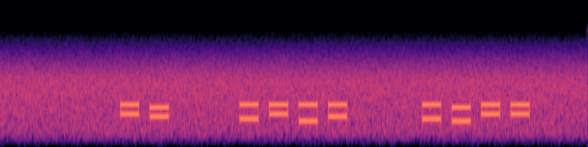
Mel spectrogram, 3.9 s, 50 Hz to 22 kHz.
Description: DTMF, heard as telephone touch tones, dialled by machine, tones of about 120 ms, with radio hiss. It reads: 07 5028 5100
